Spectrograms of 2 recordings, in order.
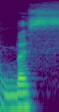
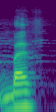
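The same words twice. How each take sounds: First: The consonant is a hissing s sound. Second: The consonant is a lisped th sound. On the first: The speaker calls it right. "Kalau lidah disorokkan bas" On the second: The speaker calls it wrong. "Kalau keluar lidah jadi huruf sa"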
